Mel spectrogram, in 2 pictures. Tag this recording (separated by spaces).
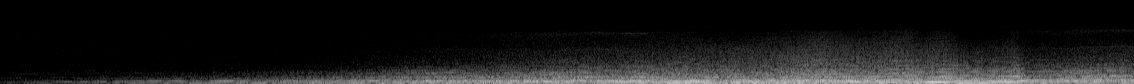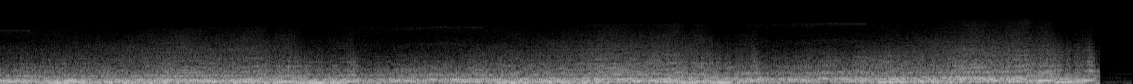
spaceship laser digital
